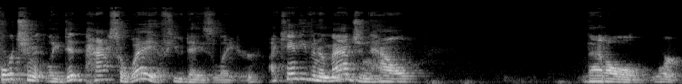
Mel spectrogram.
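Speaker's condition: No condition

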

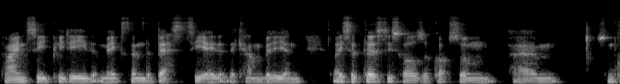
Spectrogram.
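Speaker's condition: No condition

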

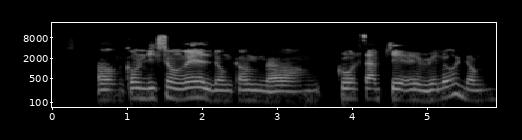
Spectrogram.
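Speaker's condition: Dystonia; present since birth

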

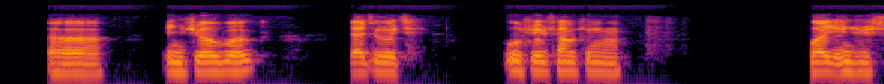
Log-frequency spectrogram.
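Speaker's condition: Spinal muscular atrophy type 2; neuromuscular

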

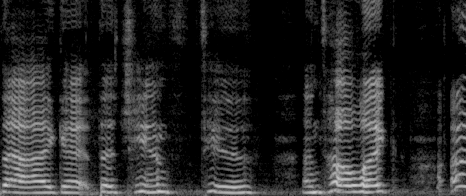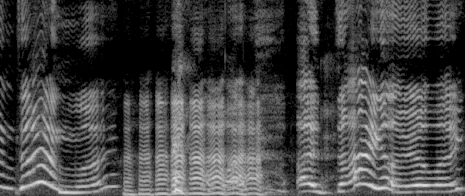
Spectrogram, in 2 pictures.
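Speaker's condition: Cerebral palsy; avoids injury

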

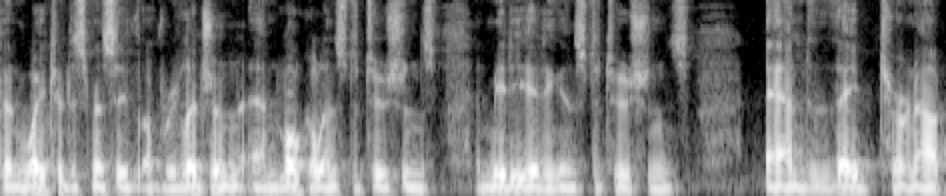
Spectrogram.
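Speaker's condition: No condition

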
